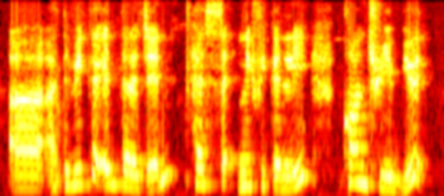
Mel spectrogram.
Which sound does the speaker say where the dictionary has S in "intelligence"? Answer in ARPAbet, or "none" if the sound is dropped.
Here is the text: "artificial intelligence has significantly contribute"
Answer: none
